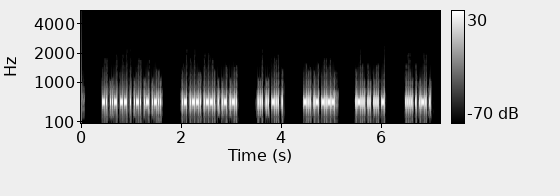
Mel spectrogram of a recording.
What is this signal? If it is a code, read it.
Morse code, heard as a keyed tone, about 60 wpm, 550 Hz. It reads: NUMERAL APPEAR SIDE DAY LIST HERE
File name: 632 words / 632 Words 60WPM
